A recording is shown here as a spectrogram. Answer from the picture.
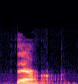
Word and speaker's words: Theron: And I'm thinking the last name is pronounced Theron. On to an Oscar-winning performance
